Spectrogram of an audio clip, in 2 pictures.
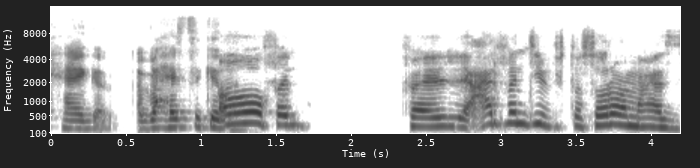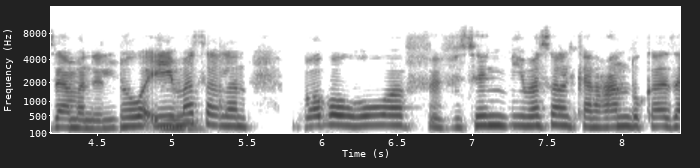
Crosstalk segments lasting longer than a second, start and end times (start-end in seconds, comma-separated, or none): none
